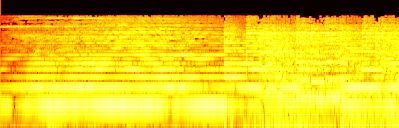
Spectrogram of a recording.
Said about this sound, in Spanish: Hombre, el principio parecía la bocina de un barco, tío.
